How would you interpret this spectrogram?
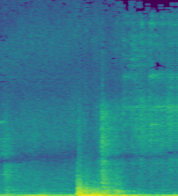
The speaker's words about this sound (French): La porte s'ouvre.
